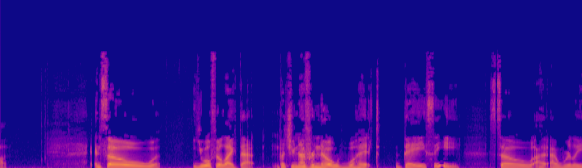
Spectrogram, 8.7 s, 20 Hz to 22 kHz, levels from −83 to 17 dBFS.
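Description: Speech clip with a gap at a join of encoded pieces: silence drops in at 1.36 s (57 ms) and again at 7.42 s (37 ms), six seconds apart. It's encoder delay and end padding left untrimmed where separately encoded chunks were butted together, so the sound cuts out and resumes right where it stopped.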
